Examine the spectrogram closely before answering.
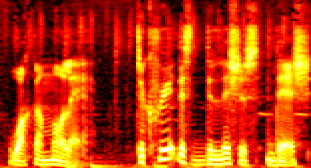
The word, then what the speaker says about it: guacamole: In Mexican Spanish, it is pronounced guacamole.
